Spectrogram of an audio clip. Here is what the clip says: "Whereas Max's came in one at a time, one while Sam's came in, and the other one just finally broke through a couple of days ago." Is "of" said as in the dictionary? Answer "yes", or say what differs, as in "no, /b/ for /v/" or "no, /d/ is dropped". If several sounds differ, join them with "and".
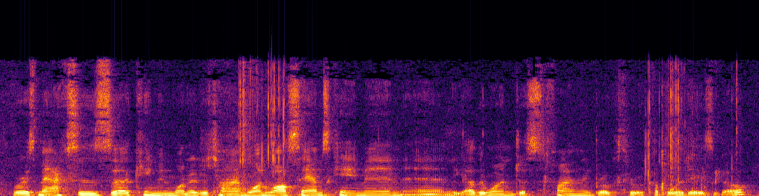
yes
